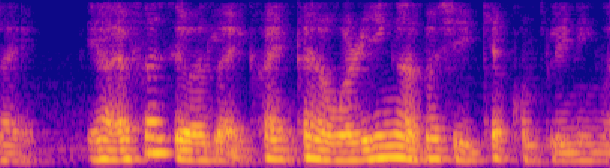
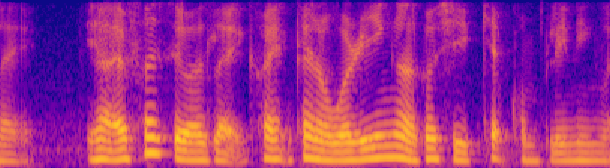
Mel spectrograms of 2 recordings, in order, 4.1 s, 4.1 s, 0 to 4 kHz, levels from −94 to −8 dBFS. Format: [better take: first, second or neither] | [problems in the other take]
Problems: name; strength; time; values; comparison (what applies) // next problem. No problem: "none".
second | room echo; dies away in 0.3 s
